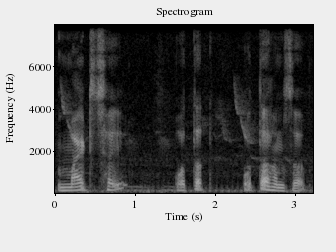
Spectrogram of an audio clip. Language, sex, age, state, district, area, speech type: Maithili, male, 60+, Bihar, Sitamarhi, rural, spontaneous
